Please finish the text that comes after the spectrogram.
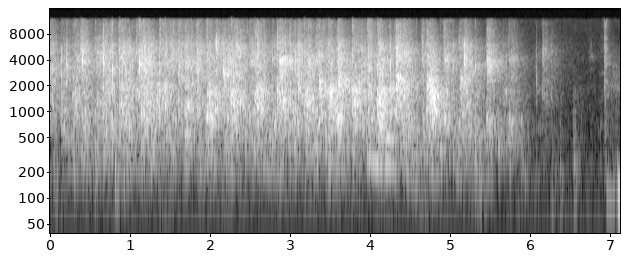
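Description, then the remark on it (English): An audience at a poetry reading in Ledbury applauds to welcome a poet: a steady, dense, crackling wash of many hands clapping together that holds for several seconds before thinning out and fading near the end. “And yes, I would like to welcome, if you'll give us a round of applause as well, to Elizabeth Jane Burnett.”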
